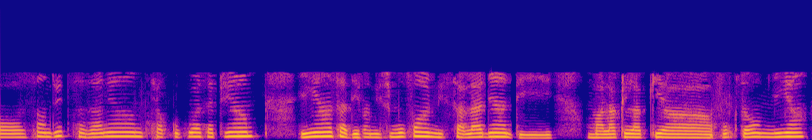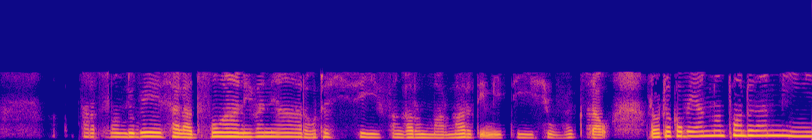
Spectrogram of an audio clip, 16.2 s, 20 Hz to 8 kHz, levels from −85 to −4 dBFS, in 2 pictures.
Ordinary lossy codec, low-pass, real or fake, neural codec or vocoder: AAC, 16 kbps; 7.2 kHz; real; none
